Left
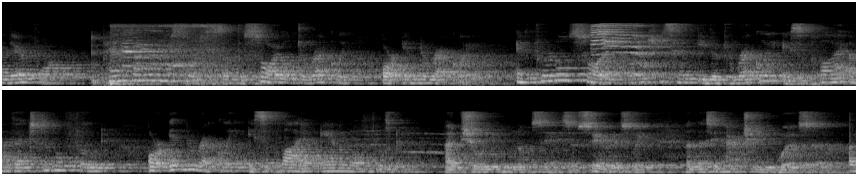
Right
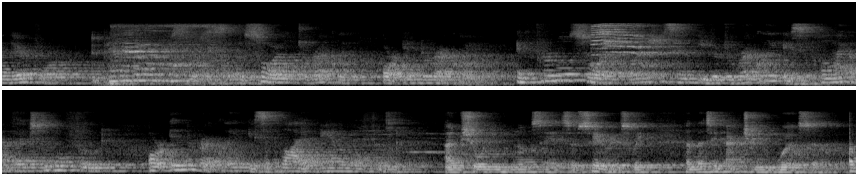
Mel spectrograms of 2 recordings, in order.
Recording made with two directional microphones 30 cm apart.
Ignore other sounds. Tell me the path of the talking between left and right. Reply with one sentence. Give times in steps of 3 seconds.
You can hear the talking on the left from 0 s and in the centre from 12 s.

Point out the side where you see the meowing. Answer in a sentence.
You can hear the meowing on the left.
